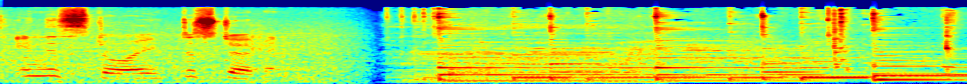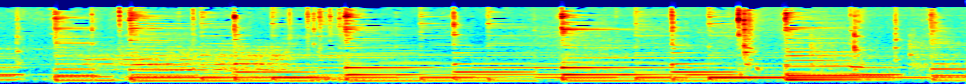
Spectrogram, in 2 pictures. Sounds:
Music, Speech

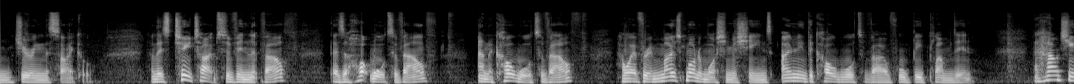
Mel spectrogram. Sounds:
Speech

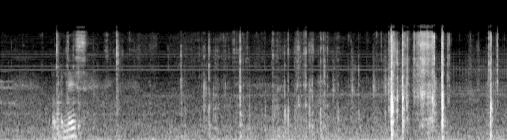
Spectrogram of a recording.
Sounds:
Speech

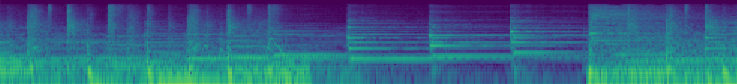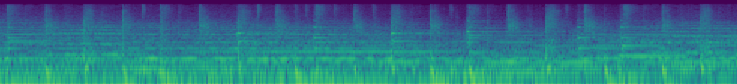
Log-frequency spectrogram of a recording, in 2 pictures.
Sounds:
Music, Dance music

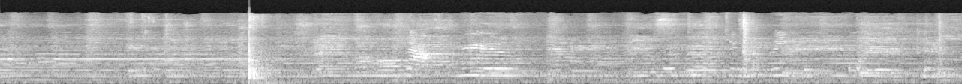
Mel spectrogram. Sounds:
Music, Male singing

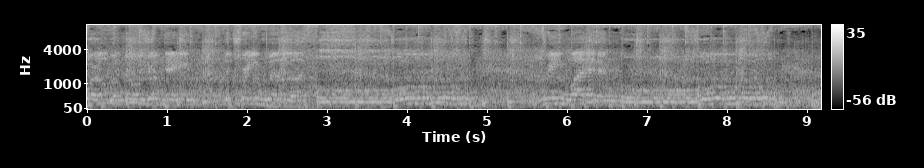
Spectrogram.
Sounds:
Music

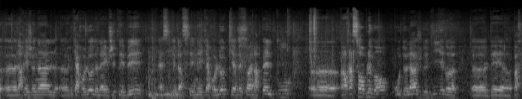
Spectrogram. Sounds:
Speech

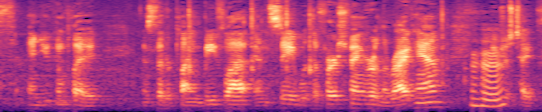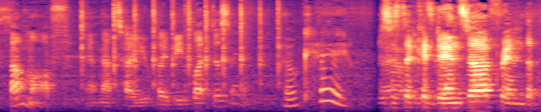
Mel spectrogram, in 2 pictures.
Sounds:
Speech, Conversation

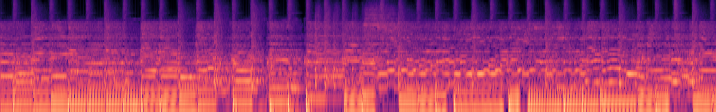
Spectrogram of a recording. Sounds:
Musical instrument, Guitar, Acoustic guitar, Strum, Music, Plucked string instrument

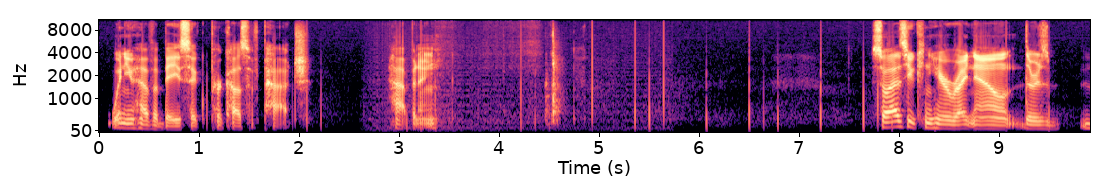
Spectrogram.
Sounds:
Speech

